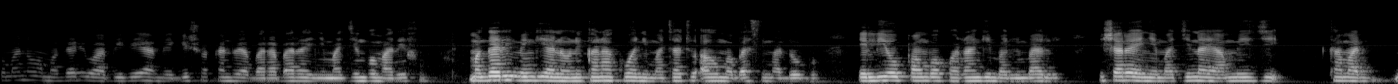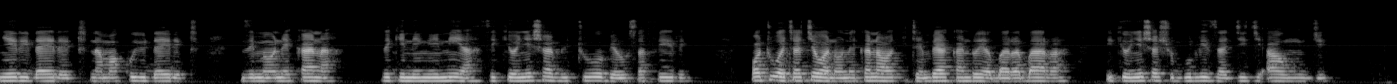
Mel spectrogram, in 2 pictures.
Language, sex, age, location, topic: Swahili, female, 36-49, Nairobi, government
